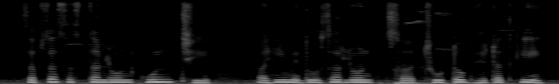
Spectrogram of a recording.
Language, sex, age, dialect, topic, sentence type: Maithili, female, 25-30, Southern/Standard, banking, question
